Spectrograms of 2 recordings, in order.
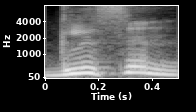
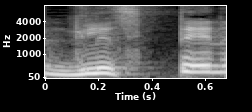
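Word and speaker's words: glisten: एंड ग्लिसन, देखिए यहाँ पे ग्लिस्टेन नहीं पढ़ेंगे, देखिए एस और टी जब एक साथ आता है ना तो यहाँ पे एस हम पढ़ते टी को साइलेंट कर देते हैं, जैसे लिसन आप लिखते हैं लिसन, लिस्टेन नहीं पढ़ते हैं, यहाँ टी का उच्चारण नहीं होता है।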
